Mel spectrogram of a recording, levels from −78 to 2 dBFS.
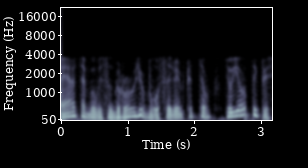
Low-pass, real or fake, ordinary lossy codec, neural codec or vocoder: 3.6 kHz; fake; MP3, 32 kbps; codec, 16 kHz in and 24 kHz out, 0.4 kbps, LongCat-Audio-Codec, four codebook decoder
